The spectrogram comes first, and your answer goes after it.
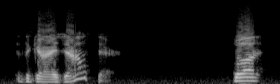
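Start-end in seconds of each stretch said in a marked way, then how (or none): none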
